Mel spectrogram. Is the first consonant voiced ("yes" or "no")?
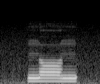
yes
